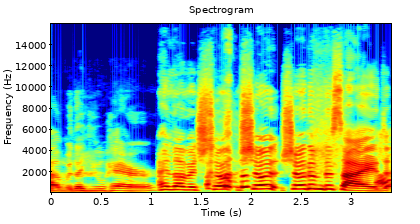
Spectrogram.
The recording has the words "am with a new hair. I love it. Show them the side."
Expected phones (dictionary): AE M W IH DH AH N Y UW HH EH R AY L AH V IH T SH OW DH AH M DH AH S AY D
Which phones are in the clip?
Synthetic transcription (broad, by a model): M W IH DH AH N Y UW HH EH R AY L AH V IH T SH OW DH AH M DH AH S AY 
